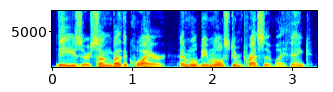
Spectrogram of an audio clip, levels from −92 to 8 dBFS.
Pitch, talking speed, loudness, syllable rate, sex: 130 Hz, 235 wpm, -16 LUFS, 5.8 syllables/s, male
